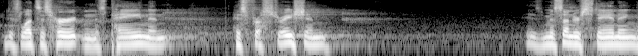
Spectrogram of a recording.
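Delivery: ordinary talk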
